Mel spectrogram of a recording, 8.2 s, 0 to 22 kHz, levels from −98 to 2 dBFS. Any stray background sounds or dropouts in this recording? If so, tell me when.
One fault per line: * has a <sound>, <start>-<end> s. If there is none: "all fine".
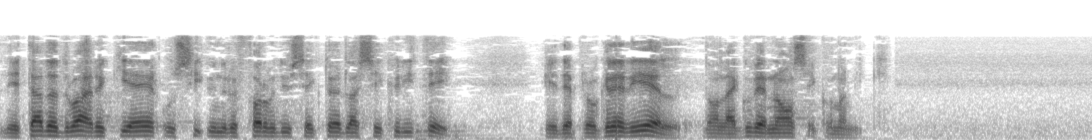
all fine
